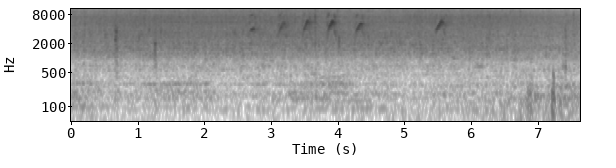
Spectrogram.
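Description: A small bird giving about six short, rising chirps in the middle of the stretch, over a steady low outdoor rumble, with a few low bumps near the end.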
